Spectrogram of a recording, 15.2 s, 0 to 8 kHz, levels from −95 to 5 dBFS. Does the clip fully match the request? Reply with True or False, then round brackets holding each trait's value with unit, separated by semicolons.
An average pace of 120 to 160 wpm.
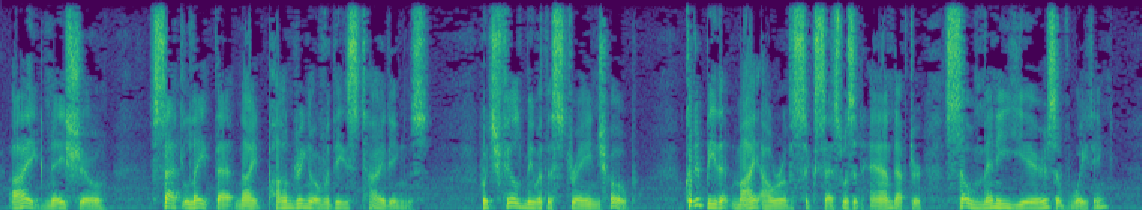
True (135 wpm)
